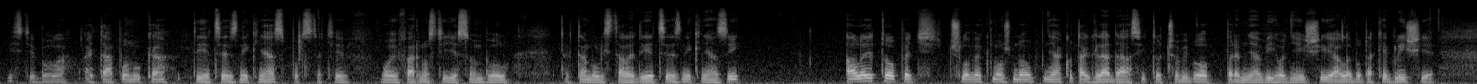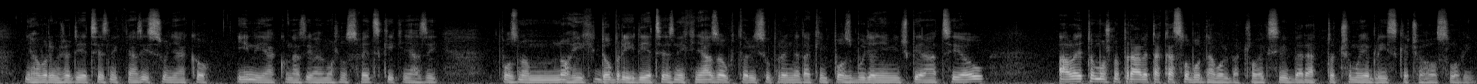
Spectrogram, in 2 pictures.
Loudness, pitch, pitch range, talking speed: -27 LUFS, 105 Hz, 100-110 Hz, 170 wpm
